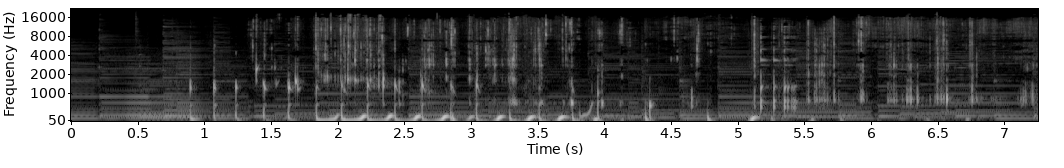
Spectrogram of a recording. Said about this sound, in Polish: Fuller's nalewa się z troszeczkę niższą pianą, która, no, sprawia wrażenie troszkę mniej trwałej, no ale zobaczymy za kilka chwil, jak to będzie.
